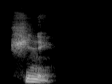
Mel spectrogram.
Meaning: 1. to dye and interweave fabrics into cloud motif 2. to take the piss out of 3. to look around, to lurk 4. to bargain-hunt, to antique (informal)
- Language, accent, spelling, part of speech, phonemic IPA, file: French, France, chiner, verb, /ʃi.ne/, LL-Q150 (fra)-chiner.wav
